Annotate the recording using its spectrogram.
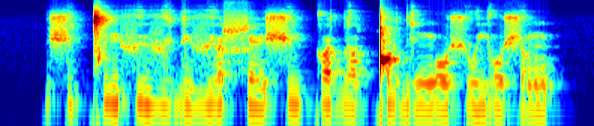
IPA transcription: ʃ i ǀ i fʲ u vʲ o d e vʲ ʌ ɬ e ʃ i k ʌ d ʌ ǃ ɯ d i ŋ o ʃ u j o ʃ ʌ ŋ

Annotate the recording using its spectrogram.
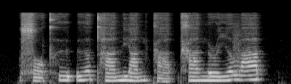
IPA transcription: s ɔ˨˩ t̪ʰ ɨ˧ ʔ ɨ˧˥ ə̯ t̪ʰ a˧˥ n j a˧˥ n k a˨˩ t̚ x a˧ n ɹ i˧˥ ə̯ v a˦˥ t̚

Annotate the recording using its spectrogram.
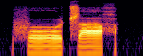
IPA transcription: f oː ʈ͡ʂ aː ħ

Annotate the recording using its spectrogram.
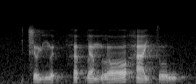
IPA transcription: t͡s ɵ˨˩ ɥ ŋ ɵ˨ t̚ pʰ ɐ˧ p̚ l ɐ˨˩ m l ɔː˨˥ h aː˨˩ j t̪ o˨˩ w

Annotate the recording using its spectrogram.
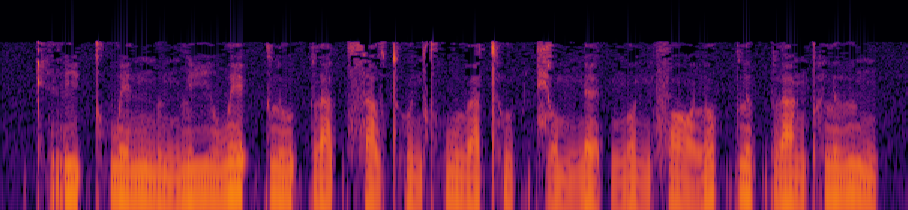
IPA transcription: kʰ r i˦˥ ʔ kʰ w e˧ n ŋ ɯ˩˦ ŋ l iː˧ w e˥˩ ʔ k l u˦˥ ʔ p l a˨˩ t̚ s a˩˦ w tʰ u˨˩ n kʰ w u˨˩ a̯ tʰ u˨˩ k̚ t͡ɕ o˨˩ m ŋ ɛː˨˩ k̚ ŋ o˩˦ n f ɔː˨˩ l o˥˩ k̚ p l ɯ˦˥ k̚ p l a˧ ŋ pʰ l ɯ˥˩ ŋ

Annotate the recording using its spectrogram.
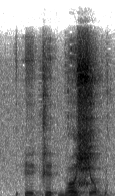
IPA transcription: ʔ i k i ʔ b ɤ ɕ ɤ b

